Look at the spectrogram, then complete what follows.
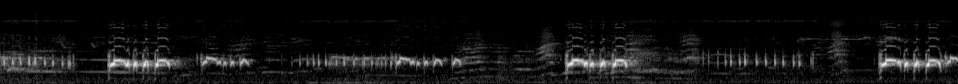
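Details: Local Zebra dove with a loud voice, used to lure other doves: repeated bubbling coo bursts every few seconds, each followed by softer rippling trills and runs of rapid pulsed notes.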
